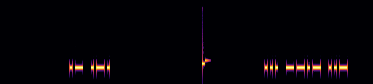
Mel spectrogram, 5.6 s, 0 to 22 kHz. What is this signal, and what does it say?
Morse code, heard as a keyed tone, about 26 wpm, 700 Hz. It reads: AR SQU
